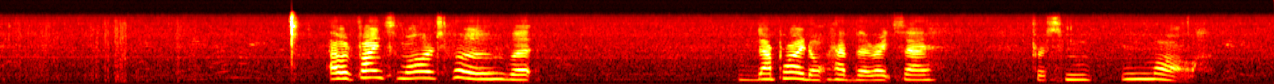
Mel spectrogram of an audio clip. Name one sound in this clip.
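Plastic toy pieces click and rattle as they are handled.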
